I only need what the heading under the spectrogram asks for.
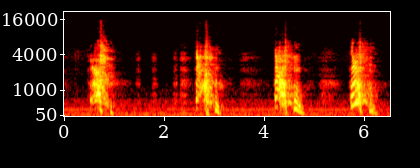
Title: More cold sneezes.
